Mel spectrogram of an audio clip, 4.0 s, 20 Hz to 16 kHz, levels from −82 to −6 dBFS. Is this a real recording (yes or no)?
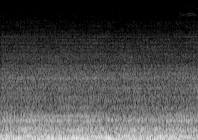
yes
